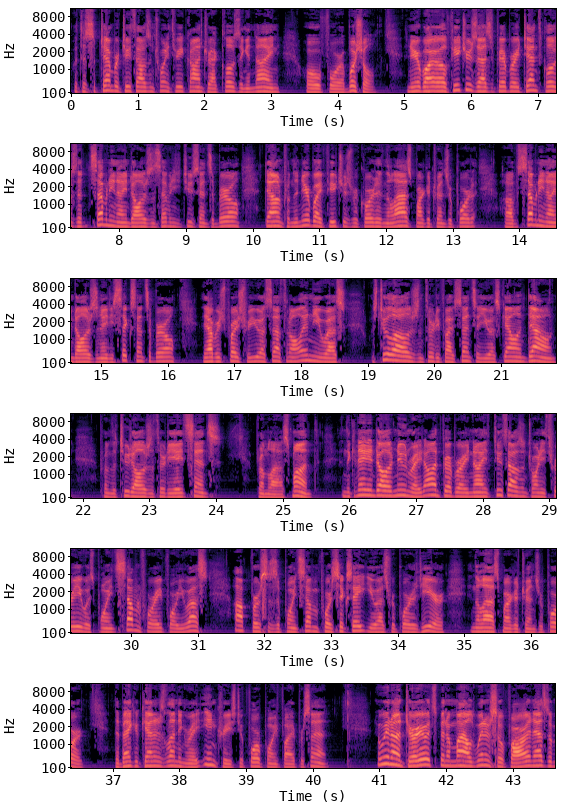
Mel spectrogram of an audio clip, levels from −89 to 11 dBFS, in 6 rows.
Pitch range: 145-175 Hz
